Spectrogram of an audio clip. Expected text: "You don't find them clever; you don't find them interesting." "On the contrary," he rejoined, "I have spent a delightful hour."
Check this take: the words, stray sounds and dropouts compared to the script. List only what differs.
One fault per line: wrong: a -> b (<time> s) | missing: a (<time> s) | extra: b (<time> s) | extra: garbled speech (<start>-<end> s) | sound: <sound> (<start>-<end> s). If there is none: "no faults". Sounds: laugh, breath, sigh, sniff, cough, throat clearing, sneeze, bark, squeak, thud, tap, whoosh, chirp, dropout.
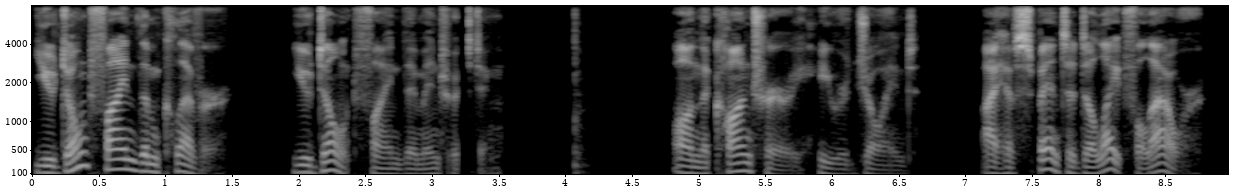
sound: dropout (3.2-3.3 s)
sound: laugh (4.1-4.2 s)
